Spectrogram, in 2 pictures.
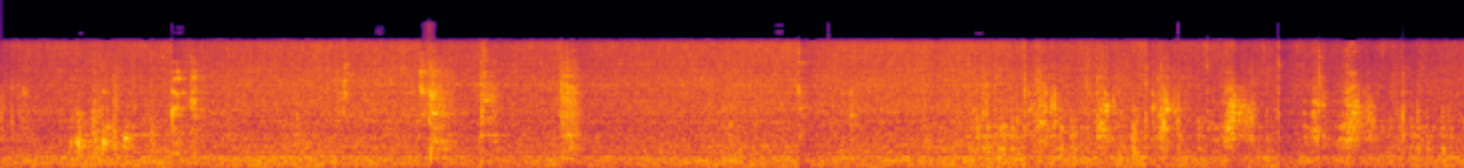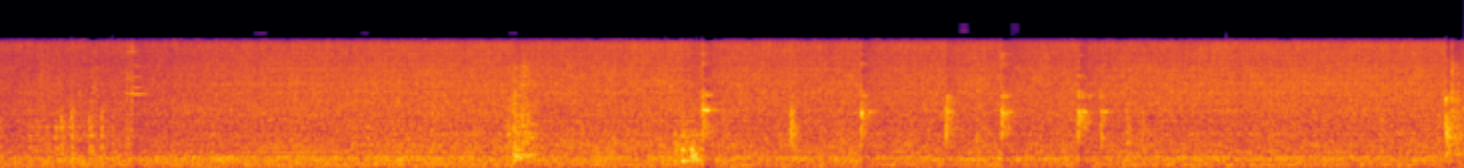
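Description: Garlic chicken tikka curry sizzling steadily in a metal frying pan on a gas burner. A metal spoon scrapes and clinks against the pan now and then as the curry is stirred.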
